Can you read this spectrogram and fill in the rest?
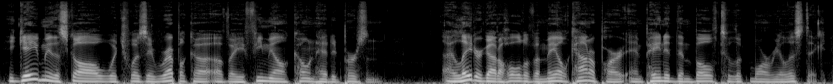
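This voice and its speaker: A man with an American accent narrates his own story in a scripted documentary style. His mid-pitched voice sits in a close, dry recording with no room sound. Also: a little fast, hardly any pauses, a little mellow, no room sound. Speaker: filmmaker and author narrating his own journey.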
